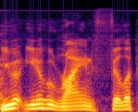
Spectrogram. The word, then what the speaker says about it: Phillippe: Kind of the metrosexual kind of, Ryan Phillippe.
